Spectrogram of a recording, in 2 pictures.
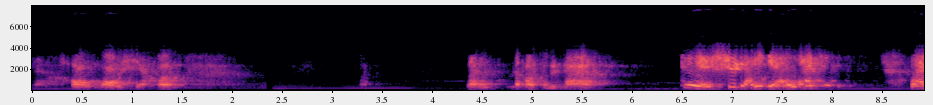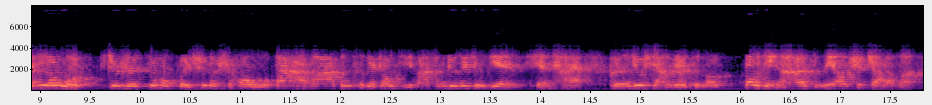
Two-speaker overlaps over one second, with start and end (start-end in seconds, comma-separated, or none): none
